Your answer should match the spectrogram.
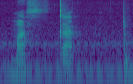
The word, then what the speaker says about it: Muscat: Muskat yung pronounce nila.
